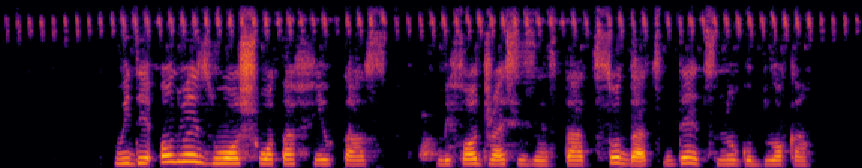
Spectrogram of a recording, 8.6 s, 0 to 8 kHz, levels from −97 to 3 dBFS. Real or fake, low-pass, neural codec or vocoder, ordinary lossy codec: real; none; none; none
